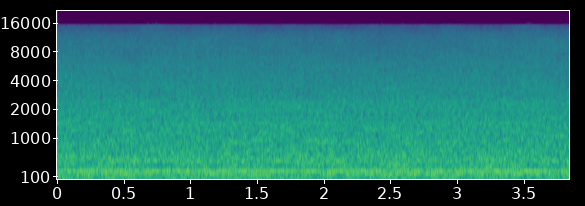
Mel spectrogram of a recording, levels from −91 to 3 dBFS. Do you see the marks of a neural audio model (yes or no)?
yes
